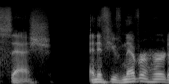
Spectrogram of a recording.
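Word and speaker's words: seiche: There's also something called a sich, pronounced sesh.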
